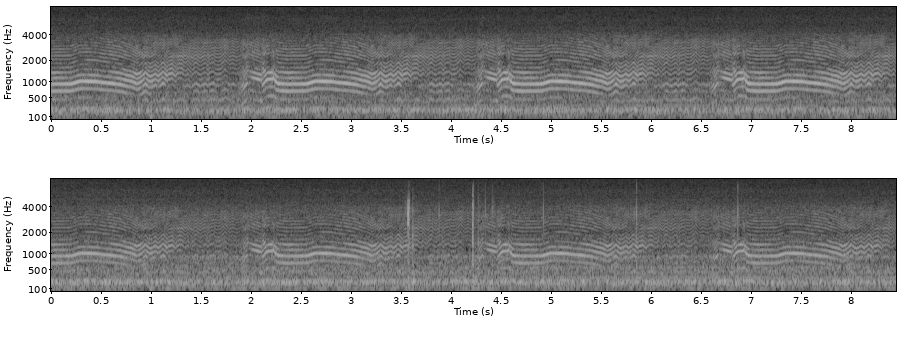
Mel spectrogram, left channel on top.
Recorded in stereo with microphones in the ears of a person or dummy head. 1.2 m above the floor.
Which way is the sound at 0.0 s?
20° left (ahead or behind).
